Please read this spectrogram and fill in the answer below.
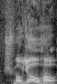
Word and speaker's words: Schmoyoho: first off gregory brothers schmoyoho accent on the yo they made this song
